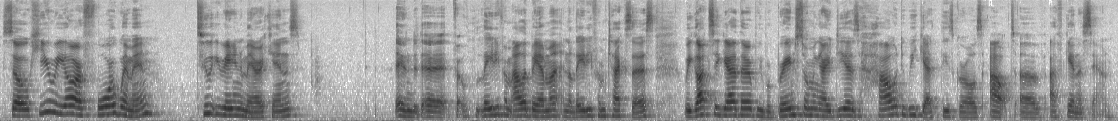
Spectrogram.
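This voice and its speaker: A woman's voice: on the low side, normal speed. A young woman recounting a personal story at a panel event, casual and conversational with fillers. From Iran. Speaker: panel speaker.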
